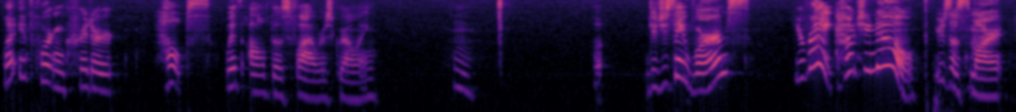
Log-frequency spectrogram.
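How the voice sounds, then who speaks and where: A woman teacher reading a picture book aloud to young children, playful and expressive, often putting questions to them. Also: on the high side, measured pace, long pauses.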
